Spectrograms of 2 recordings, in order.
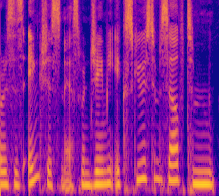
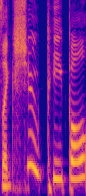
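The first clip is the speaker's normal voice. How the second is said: teasing, mocking jeer, pitched up; 5 semitones higher than usual. Reacting to a scene, the speaker retells what they said back then, mockingly.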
